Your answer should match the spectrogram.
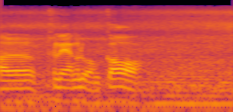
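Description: A person speaking for about the first second and a half, then a steady low hum carries on beneath.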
